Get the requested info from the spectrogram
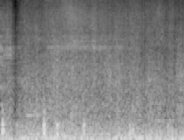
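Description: Steady low hum of a meeting room's background noise, with a couple of faint knocks and light shuffling.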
